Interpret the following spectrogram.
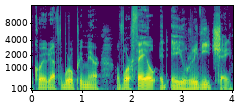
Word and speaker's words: Orfeo ed Euridice: Balanchine was going to choreograph the world premiere of Orfeo ed Euridice, the Italian pronunciation for Orpheus and Eurydice.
